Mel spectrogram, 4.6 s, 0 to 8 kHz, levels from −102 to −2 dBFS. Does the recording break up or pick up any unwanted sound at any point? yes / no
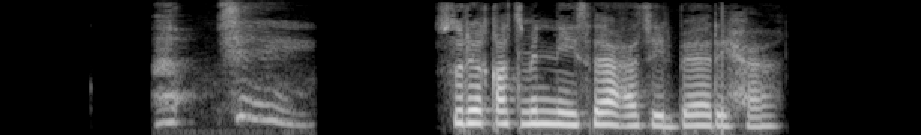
yes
